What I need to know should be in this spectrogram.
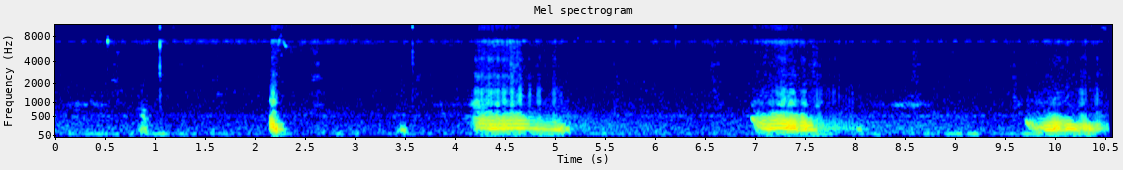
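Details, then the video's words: A cat sleeping soundly at night, snoring: three rasping, purring snores about three seconds apart, each roughly a second long with a fluttering, ribbed texture, plus a few soft clicks and a faint steady high hum in the room. "රෑ නින්ද .. හොඳට ගොරවනවා snoring"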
